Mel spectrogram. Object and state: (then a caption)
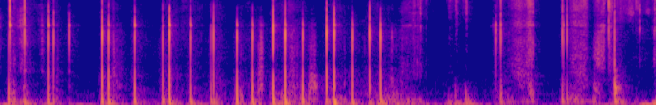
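Textured wooden ornament. Long nails tap and scratch a textured wooden ornament, producing a quick run of sharp, dry clicks with bright high edges and brief low thumps. Toward the end, the taps give way to softer, rasping scratches across the surface.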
